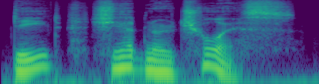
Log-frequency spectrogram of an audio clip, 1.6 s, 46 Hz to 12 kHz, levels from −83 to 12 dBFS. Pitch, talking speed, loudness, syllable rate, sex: 120 Hz, 190 wpm, -16 LUFS, 5.6 syllables/s, male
